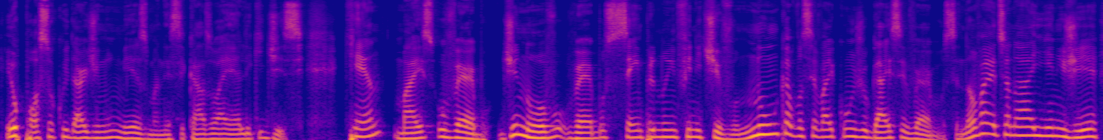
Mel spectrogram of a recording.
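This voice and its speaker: A Brazilian man teaching English in Portuguese, repeating example phrases slowly and patiently. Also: on the high side, animated, warm tone, dry recording, studio quality. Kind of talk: language lesson explaining game clips.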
